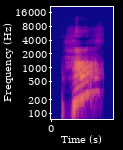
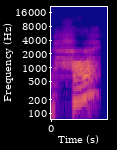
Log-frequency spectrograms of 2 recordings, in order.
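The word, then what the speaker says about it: העיר: Now remember with that aleph, the ayin, it's the sound, that guttural sound. So ear. A lot of people will treat that as silent, and they'll do something like ha'ir. I pronounce it. So ha'ir. You're gonna hear that little ha'ir.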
